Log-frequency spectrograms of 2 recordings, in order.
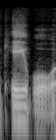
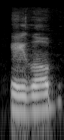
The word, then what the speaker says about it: Caleb: I keep wanting to call him Cable, and I know it's not it. Caleb. Yeah, that.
